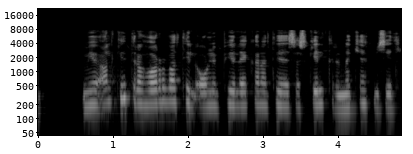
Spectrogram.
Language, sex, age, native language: Icelandic, female, 50-59, Icelandic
